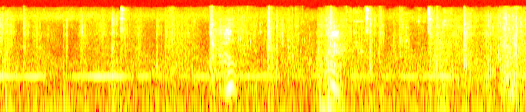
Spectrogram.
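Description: Footsteps splash through shallow water on pavement.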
